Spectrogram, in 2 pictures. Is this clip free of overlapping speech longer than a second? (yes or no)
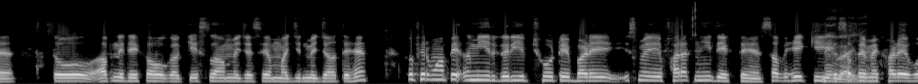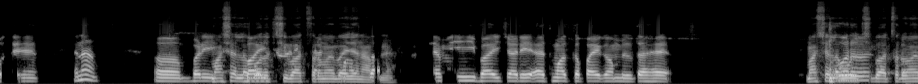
no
